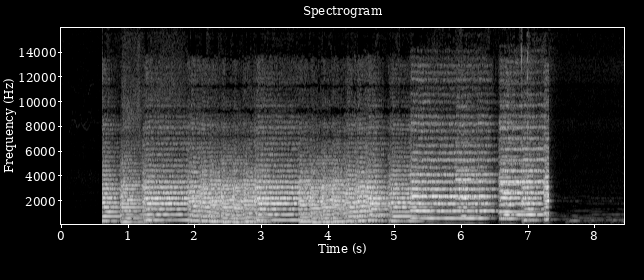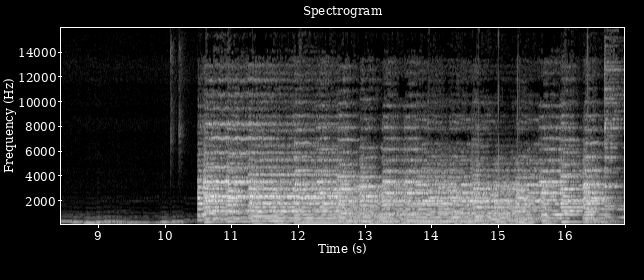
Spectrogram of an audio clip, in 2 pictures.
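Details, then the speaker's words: Simulated bilateral moderate-to-profound mid-to-high frequency sensorineural hearing loss: bright, full classical music turns dull and muffled, leaving mainly bass, low notes and rhythm while timbre and instrument color are lost. "so as you know with most music kind of builds up and then the more and more instruments are added that's why I've done that a few times this time and you could see that every time I'm pressing simulate it's just going down to the base of the of the music which is where uh most of the hearing is there within the Basse s"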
